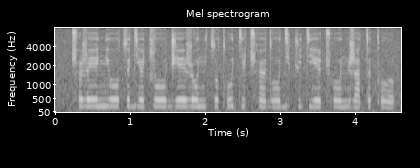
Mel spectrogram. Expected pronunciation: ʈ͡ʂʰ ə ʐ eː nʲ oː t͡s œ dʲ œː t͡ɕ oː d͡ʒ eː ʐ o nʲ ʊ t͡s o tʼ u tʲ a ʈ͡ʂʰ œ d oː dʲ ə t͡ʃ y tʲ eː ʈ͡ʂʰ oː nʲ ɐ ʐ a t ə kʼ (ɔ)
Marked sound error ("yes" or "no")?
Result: yes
